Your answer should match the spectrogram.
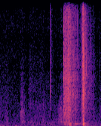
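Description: Handling noise: a quiet stretch, then a short rustle and a sharp knock about a second and a half in, as a box and painted wood discs are moved about on plastic sheeting.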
